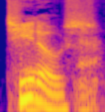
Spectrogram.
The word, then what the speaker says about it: Cheetos: der må du hjælpe mig med at udtale det, Cheritos. Det er dem, som laver cheesy, det hedder Cheetos.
